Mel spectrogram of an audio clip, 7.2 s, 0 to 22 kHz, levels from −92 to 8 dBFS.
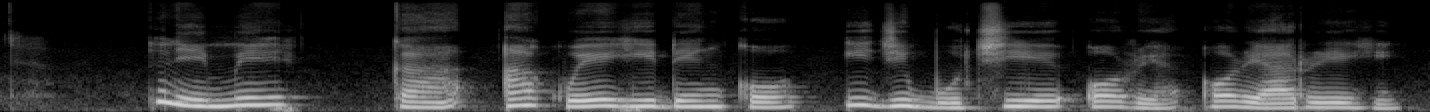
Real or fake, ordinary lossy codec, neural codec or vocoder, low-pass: fake; none; autoencoder, 48 kHz, 128 numbers a frame, DAC-VAE, trained on Japanese speech; 19.8 kHz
